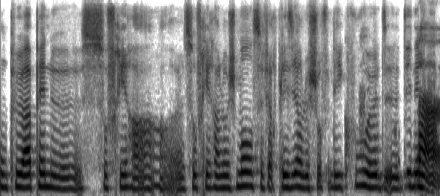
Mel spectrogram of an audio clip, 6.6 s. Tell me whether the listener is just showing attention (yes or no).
no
